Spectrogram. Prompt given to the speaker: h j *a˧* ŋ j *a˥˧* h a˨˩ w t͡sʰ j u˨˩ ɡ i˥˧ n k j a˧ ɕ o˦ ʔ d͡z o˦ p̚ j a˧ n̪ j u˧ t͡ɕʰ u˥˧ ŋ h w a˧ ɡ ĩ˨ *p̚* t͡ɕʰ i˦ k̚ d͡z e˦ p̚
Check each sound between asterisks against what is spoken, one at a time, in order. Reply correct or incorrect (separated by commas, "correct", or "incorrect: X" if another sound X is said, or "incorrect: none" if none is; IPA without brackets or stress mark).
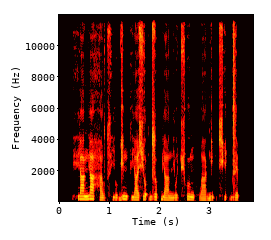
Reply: incorrect: a˦, correct, incorrect: k̚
